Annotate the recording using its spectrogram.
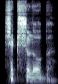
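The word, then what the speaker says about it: Chicxulub: And they call this impact site the chickalob impact crater. And chickalob is spelled ch i c x u lub. It's a Mayan term, not a Spanish word.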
